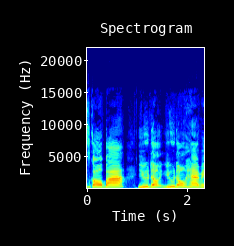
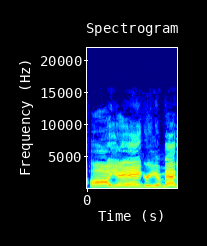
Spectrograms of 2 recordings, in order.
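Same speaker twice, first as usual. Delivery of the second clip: mock gaslighting. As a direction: drag it out like he's belittling you. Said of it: "here's the gaslighting".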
